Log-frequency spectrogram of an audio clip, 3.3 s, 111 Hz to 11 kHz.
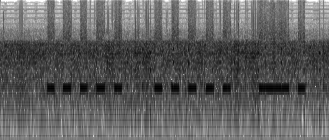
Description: Morse code, heard as a keyed tone, about 15 wpm, 590 Hz, with radio noise. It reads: 55N
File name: 2108z pa3awj 23cm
